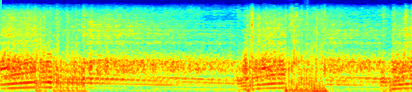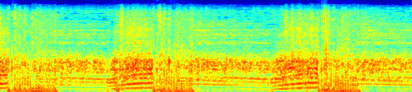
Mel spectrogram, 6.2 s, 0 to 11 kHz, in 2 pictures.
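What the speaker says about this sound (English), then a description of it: "I put the mic right by the exhaust." A 2023 Audi SQ5's 3.0 turbo V6 exhaust revs loudly and repeatedly up and down in rhythmic surges, recorded very close to the exhaust, with rising and falling pitch each time.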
